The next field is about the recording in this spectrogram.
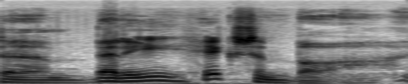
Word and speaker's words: Betty Hixenbaugh: Our guest today is Betty Hixenbaugh.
